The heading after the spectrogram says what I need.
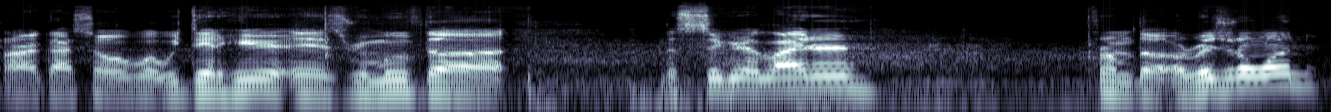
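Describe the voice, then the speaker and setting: In an informal car installation tutorial, this man explains every step at a moderate pace, often repeating himself. His voice is mid-range and a bit bright, and clicks and vehicle noises fill the noisy recording.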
